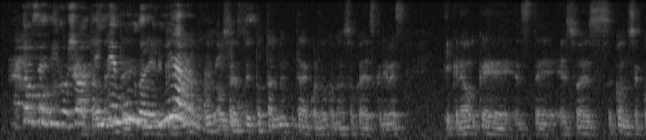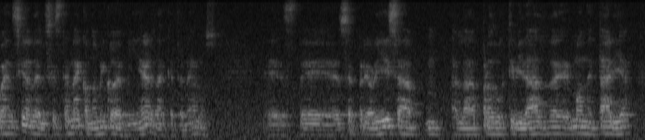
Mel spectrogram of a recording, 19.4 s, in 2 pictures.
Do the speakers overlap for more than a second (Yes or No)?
Yes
